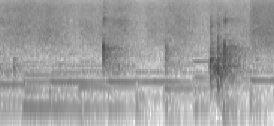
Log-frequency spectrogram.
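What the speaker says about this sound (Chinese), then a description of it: "然后大火继续给它翻炒均匀" Cauliflower being stir-fried over high heat with salt, a little sugar and chicken bouillon, a steady sizzle broken by a few sharp scraping clatters of the spatula tossing it in the wok, close and alone.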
